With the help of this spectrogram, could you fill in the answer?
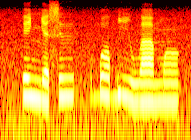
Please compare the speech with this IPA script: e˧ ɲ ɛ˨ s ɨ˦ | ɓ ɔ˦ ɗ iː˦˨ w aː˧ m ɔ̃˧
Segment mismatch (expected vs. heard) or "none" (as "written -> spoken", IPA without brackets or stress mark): ɗ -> ɓ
